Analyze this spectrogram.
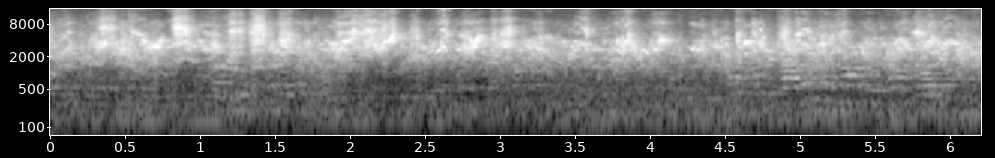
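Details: Morning chirping by a colony of about 40 budgerigars, a sign they are happy; overlapping high twitters with some harsher squawks standing out above the steady chatter.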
